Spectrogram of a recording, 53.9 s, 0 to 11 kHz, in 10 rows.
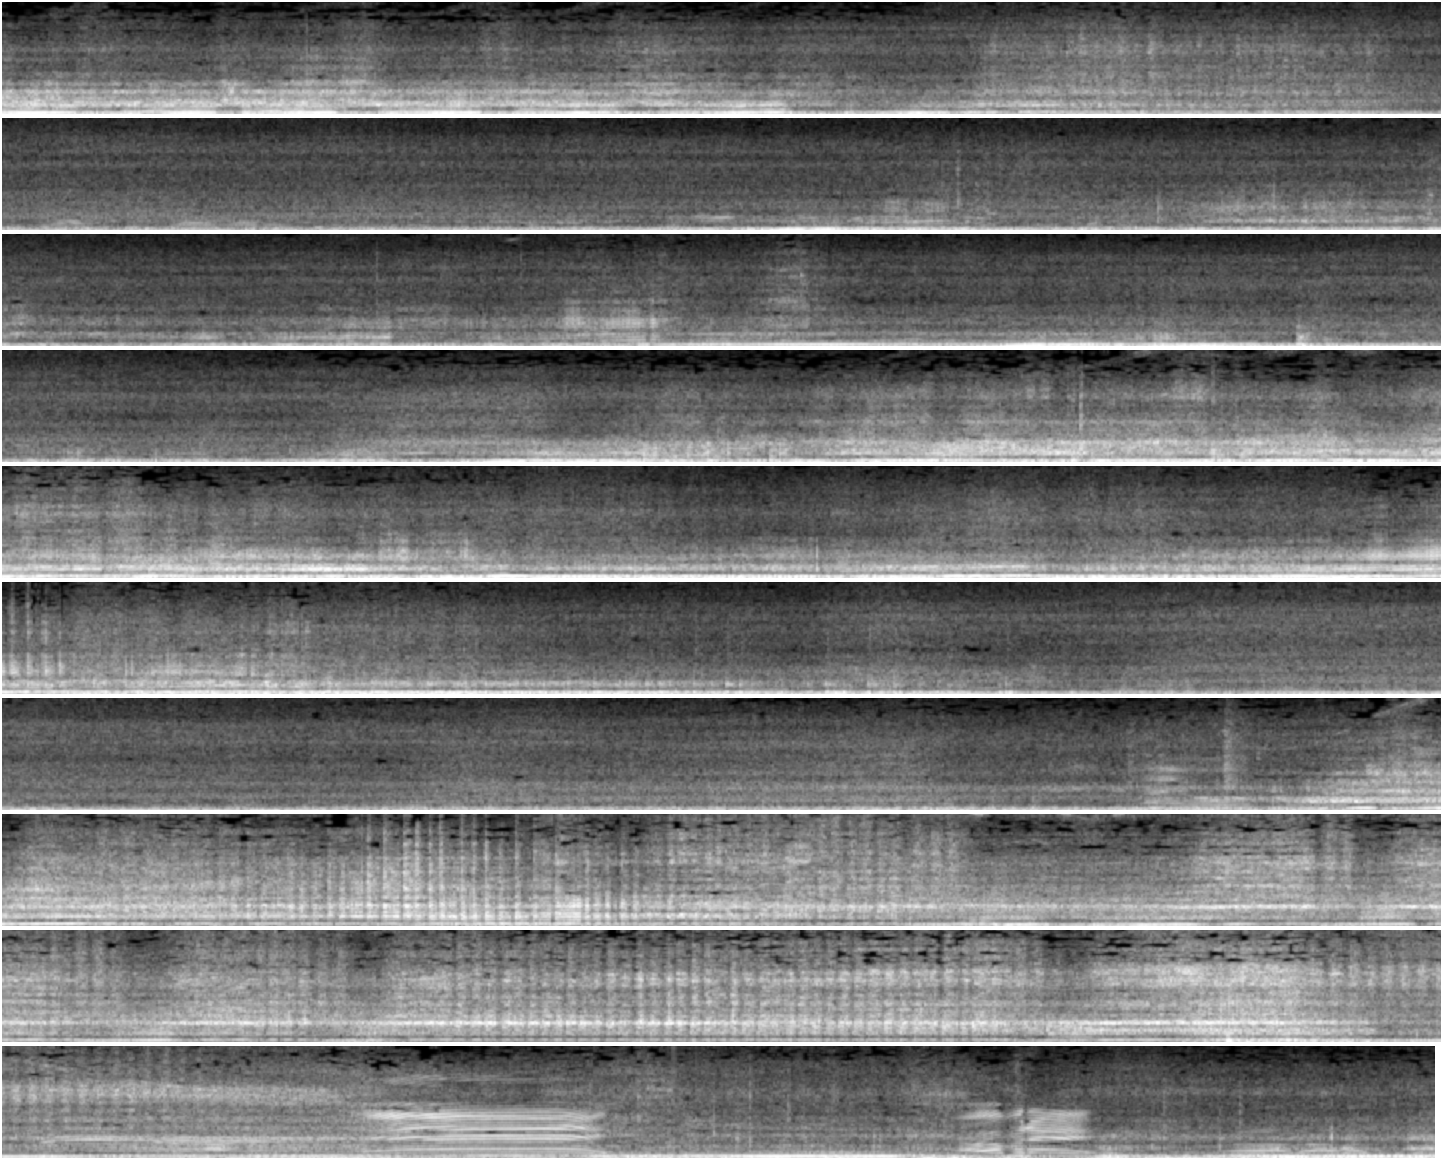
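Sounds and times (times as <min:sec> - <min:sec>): tyres spinning and squealing: 0:00.0 - 0:14.0, 0:16.4 - 0:31.5, 0:33.8 - 0:53.9
car engine revving: 0:00.0 - 0:53.9.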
